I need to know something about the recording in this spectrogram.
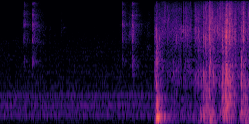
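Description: A few light clicks of a hand on a shrink-wrapped cardboard box, then near the end a louder crackle of the plastic wrap as the box is gripped.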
